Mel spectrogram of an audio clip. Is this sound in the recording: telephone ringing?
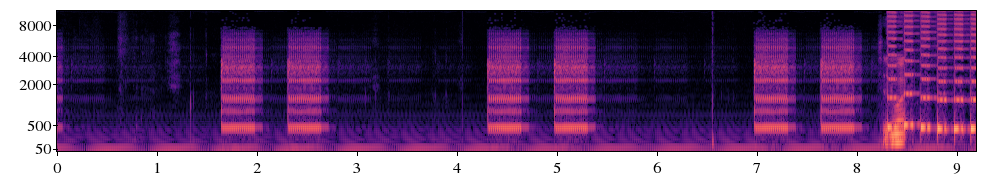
yes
